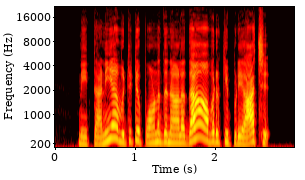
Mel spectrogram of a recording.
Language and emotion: Tamil, angry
